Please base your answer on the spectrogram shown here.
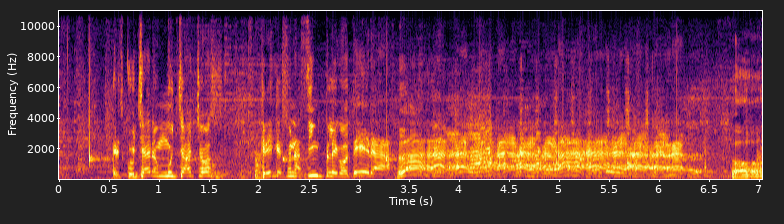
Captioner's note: everyone laughs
